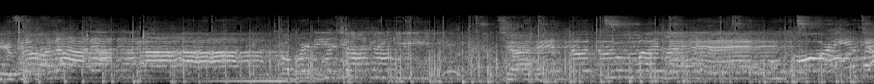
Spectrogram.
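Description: A woman singing live into a handheld microphone over amplified backing music with a steady beat, the voice holding long wavering notes through the concert PA.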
